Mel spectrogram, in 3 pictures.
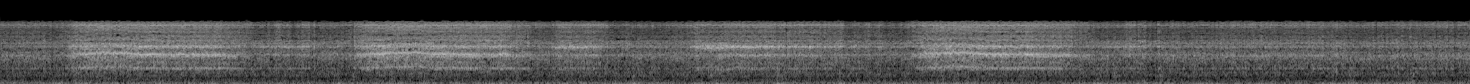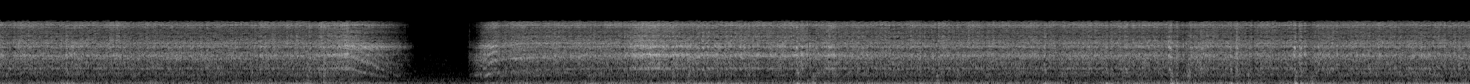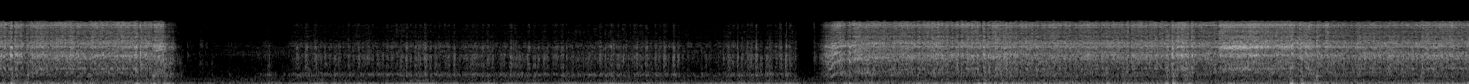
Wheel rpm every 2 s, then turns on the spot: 200, 200, 200, 200, 200, 200, 200, 190, 200, 80, 170, 200, 200, 200, 200, 130, 20, 20, 20, 170, 200, 190.
32-36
